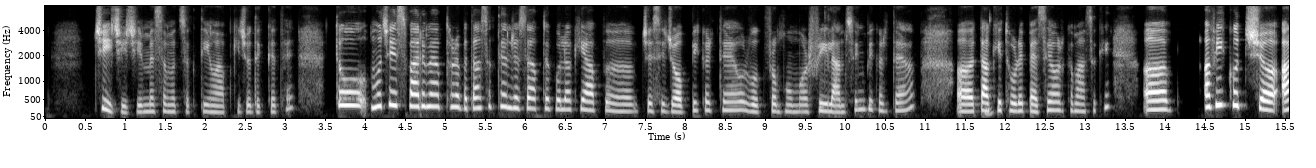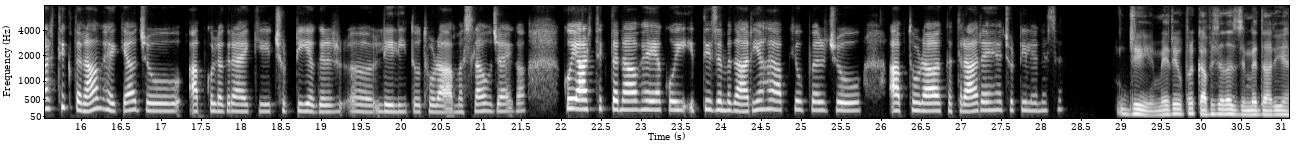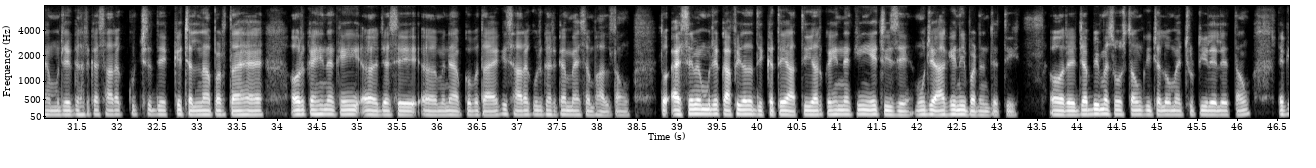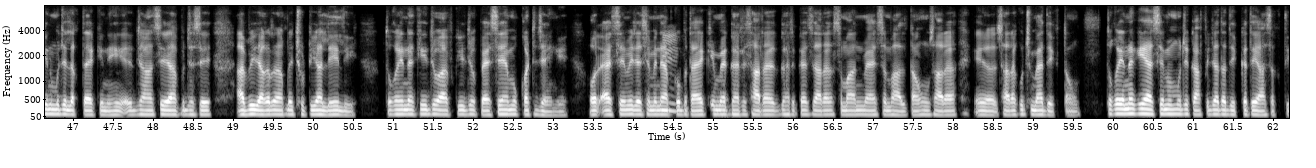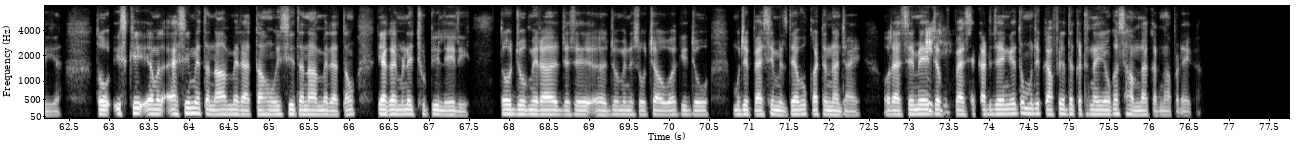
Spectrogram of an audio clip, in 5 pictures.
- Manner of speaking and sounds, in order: in English: "जॉब"; in English: "वर्क़ फ्रॉम होम"; tapping
- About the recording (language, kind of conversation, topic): Hindi, advice, मैं छुट्टियों में यात्रा की योजना बनाते समय तनाव कैसे कम करूँ?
